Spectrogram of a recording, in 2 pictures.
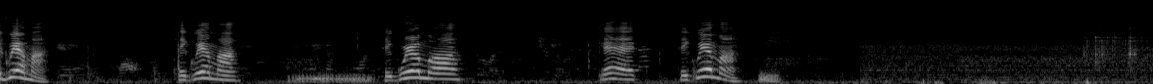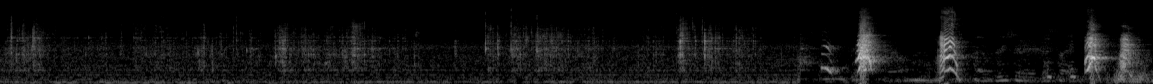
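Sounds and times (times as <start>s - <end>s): steady low hum: 7.8s - 19.6s.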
